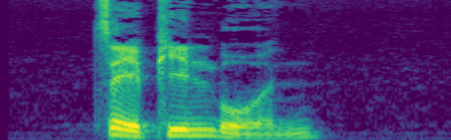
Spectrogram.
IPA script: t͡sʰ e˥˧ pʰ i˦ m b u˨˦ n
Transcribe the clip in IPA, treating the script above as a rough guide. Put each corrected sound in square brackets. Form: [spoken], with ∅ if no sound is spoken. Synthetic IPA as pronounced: [t͡s] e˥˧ pʰ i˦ [n] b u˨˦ n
